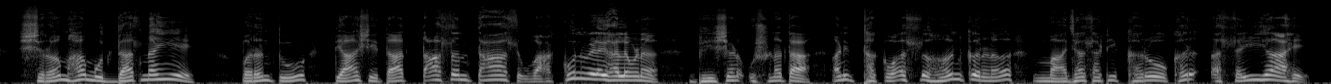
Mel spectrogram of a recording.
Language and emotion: Marathi, disgusted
